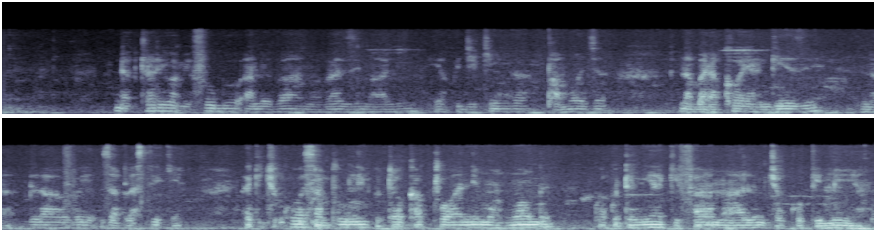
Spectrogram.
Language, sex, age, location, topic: Swahili, male, 18-24, Nakuru, health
